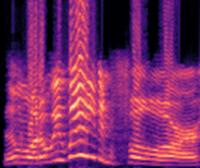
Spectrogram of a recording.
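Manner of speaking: loud eager hoot. A narrator's reading. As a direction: shout it out raring to go. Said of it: "hooted Tigger".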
